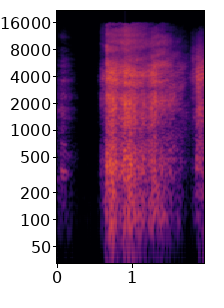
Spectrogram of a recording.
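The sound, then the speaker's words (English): A person blowing their nose: a faint, brief puff, a short pause, then a loud, breathy blast lasting about a second, followed by a shorter second blast at the end. “Oh, I need to blow my nose. Excuse me, just a second.”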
